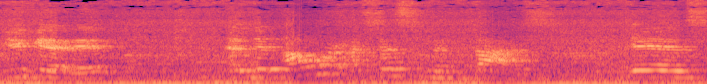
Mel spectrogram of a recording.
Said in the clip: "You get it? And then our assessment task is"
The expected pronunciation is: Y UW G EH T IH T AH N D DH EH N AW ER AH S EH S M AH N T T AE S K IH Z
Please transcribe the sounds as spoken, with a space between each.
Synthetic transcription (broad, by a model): Y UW G EH T IH T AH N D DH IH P AW ER AH S EH S M AH N T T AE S IH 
